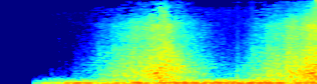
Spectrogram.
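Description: Cinematic whoosh sound effect over a deep rumble, coming in a quarter second in, swelling to a peak a little over a second in and starting to swell again near the end.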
